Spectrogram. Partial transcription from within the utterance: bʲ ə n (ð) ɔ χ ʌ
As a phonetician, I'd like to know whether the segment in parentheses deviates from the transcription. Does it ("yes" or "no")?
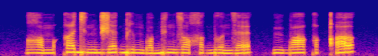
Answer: yes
